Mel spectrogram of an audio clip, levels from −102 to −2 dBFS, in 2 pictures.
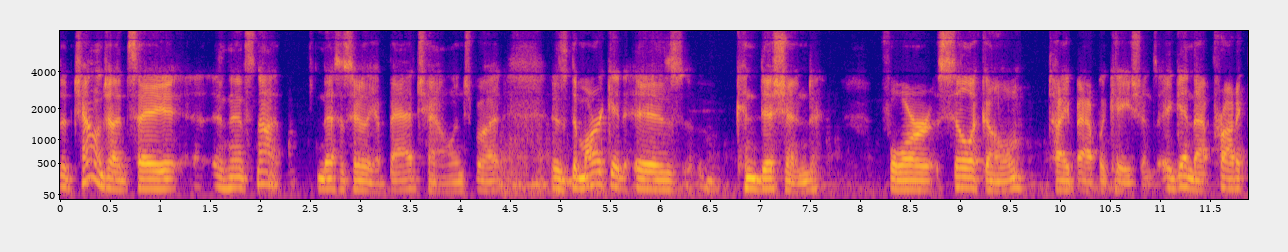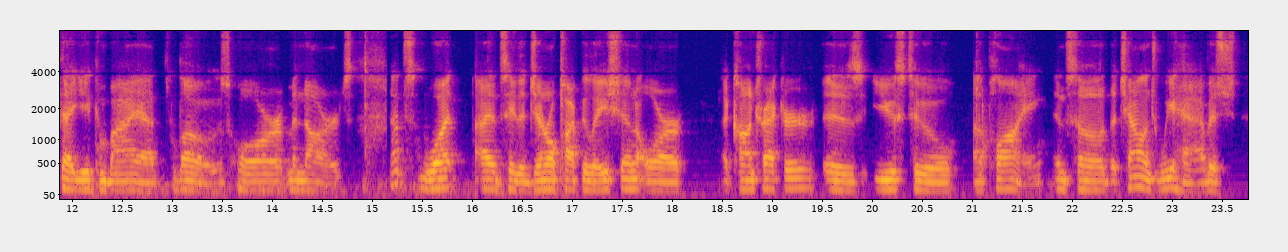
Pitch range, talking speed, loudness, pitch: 110-125 Hz, 135 wpm, -24 LUFS, 120 Hz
